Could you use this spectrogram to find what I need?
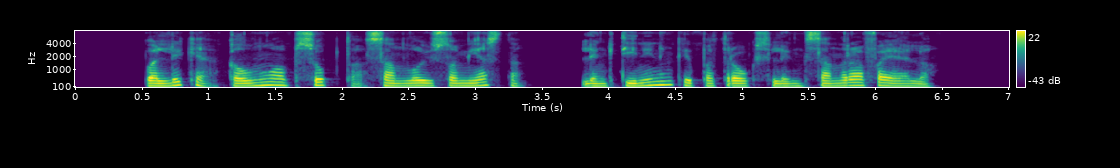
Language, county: Lithuanian, Kaunas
